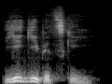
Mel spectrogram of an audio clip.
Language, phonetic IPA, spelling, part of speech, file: Russian, [(j)ɪˈɡʲipʲɪt͡skʲɪj], египетский, adjective / noun, Ru-египетский.ogg
- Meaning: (adjective) Egyptian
